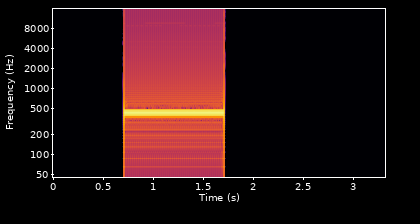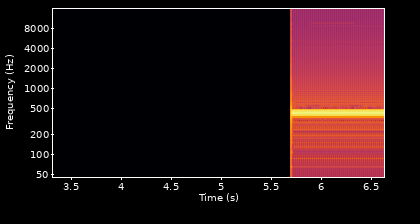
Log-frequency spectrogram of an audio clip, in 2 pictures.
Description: Ringback tone (Europe, 425 Hz).
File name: European ETSI ringback tone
